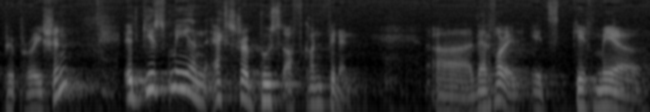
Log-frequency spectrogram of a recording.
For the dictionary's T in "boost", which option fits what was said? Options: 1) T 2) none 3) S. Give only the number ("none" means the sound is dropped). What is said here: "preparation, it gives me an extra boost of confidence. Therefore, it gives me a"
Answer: 1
